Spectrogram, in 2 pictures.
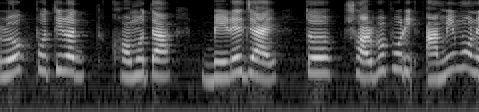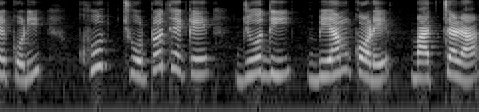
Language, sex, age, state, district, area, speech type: Bengali, female, 30-45, West Bengal, South 24 Parganas, rural, spontaneous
